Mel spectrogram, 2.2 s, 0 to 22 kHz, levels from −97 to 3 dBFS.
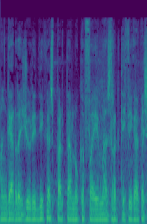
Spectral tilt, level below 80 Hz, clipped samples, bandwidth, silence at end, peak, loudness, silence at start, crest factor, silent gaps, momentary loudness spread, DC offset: -5 dB/octave; -54 dBFS; under 0.1%; 15.5 kHz; 0 s; -14 dBFS; -32 LUFS; 0 s; 18 dB; none; 2 LU; 0.1%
